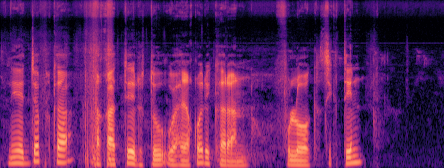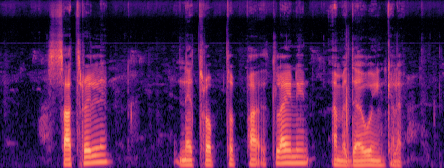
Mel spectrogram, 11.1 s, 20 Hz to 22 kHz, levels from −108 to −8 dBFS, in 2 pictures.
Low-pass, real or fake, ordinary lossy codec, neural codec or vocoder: none; real; none; none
